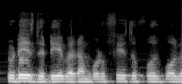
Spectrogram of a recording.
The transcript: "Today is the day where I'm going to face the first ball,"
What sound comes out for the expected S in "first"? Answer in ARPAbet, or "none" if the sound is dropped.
none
